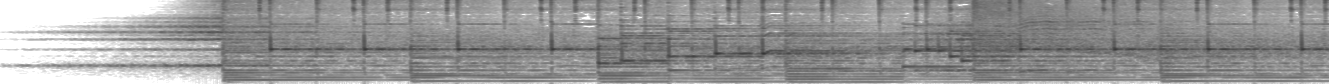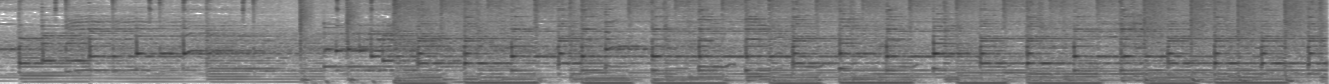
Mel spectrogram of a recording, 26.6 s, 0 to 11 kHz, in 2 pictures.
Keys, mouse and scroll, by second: 1.3 click, 15.5 Return, 19.7 click, 24.4 Return, 25.8 click, 26.0 click.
